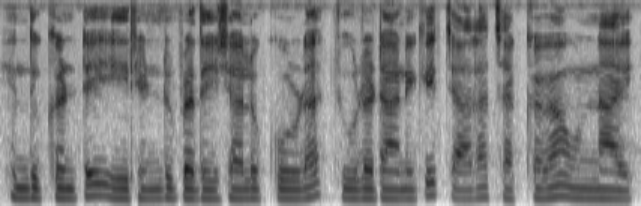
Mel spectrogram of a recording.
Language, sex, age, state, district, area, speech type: Telugu, male, 18-30, Telangana, Karimnagar, rural, spontaneous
